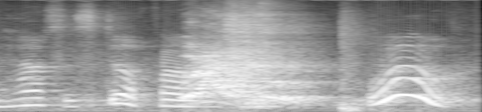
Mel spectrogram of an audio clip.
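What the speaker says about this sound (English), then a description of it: "It was just a sneeze." Sudden loud sneeze near the microphone, a sharp noisy burst in the middle of playful voices talking and exclaiming around it.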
